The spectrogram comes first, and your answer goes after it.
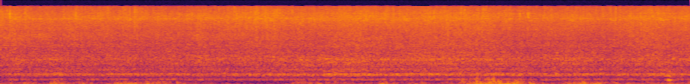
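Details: Honey bees forming a swarm as they depart the hive: steady harmonic humming over a rumbling low-frequency background, swelling louder briefly toward the middle.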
